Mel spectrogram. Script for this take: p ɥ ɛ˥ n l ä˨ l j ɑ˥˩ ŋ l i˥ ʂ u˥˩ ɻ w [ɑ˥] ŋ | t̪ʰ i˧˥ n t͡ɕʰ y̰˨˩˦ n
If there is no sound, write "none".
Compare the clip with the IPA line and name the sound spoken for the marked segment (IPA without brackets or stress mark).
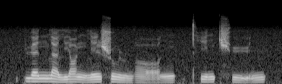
ɑ̰˨˩˦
